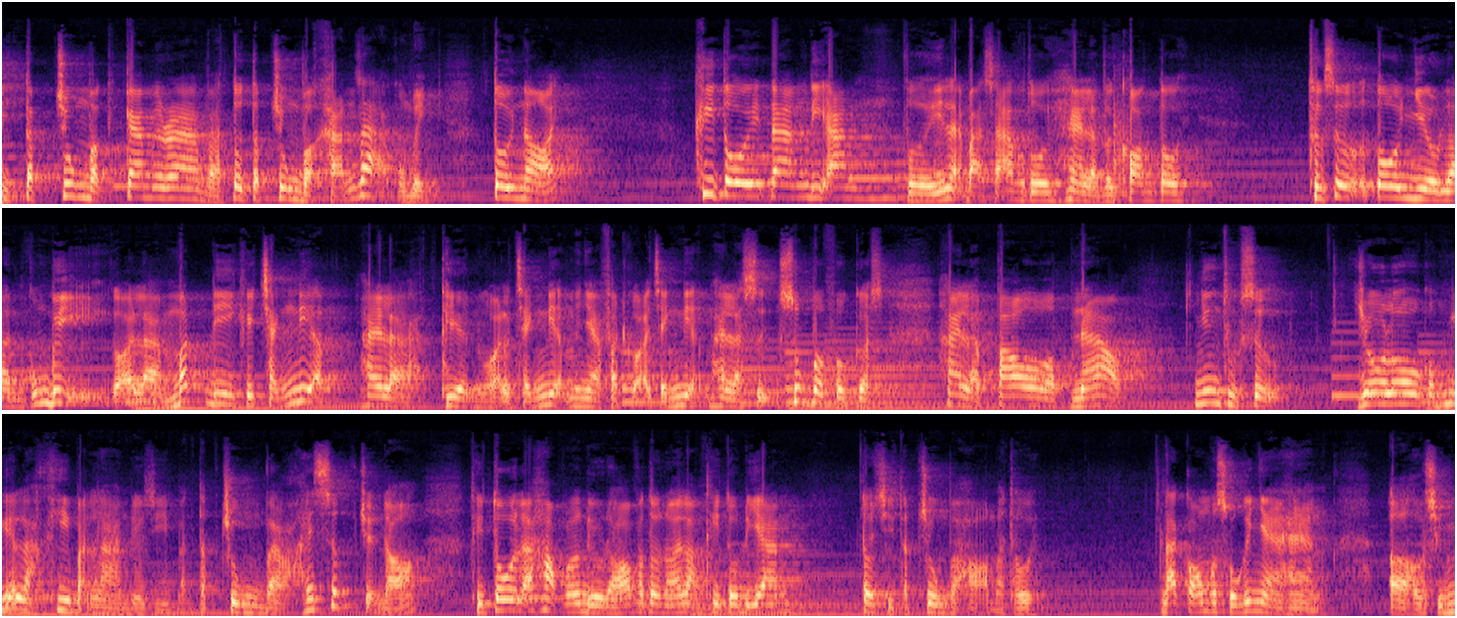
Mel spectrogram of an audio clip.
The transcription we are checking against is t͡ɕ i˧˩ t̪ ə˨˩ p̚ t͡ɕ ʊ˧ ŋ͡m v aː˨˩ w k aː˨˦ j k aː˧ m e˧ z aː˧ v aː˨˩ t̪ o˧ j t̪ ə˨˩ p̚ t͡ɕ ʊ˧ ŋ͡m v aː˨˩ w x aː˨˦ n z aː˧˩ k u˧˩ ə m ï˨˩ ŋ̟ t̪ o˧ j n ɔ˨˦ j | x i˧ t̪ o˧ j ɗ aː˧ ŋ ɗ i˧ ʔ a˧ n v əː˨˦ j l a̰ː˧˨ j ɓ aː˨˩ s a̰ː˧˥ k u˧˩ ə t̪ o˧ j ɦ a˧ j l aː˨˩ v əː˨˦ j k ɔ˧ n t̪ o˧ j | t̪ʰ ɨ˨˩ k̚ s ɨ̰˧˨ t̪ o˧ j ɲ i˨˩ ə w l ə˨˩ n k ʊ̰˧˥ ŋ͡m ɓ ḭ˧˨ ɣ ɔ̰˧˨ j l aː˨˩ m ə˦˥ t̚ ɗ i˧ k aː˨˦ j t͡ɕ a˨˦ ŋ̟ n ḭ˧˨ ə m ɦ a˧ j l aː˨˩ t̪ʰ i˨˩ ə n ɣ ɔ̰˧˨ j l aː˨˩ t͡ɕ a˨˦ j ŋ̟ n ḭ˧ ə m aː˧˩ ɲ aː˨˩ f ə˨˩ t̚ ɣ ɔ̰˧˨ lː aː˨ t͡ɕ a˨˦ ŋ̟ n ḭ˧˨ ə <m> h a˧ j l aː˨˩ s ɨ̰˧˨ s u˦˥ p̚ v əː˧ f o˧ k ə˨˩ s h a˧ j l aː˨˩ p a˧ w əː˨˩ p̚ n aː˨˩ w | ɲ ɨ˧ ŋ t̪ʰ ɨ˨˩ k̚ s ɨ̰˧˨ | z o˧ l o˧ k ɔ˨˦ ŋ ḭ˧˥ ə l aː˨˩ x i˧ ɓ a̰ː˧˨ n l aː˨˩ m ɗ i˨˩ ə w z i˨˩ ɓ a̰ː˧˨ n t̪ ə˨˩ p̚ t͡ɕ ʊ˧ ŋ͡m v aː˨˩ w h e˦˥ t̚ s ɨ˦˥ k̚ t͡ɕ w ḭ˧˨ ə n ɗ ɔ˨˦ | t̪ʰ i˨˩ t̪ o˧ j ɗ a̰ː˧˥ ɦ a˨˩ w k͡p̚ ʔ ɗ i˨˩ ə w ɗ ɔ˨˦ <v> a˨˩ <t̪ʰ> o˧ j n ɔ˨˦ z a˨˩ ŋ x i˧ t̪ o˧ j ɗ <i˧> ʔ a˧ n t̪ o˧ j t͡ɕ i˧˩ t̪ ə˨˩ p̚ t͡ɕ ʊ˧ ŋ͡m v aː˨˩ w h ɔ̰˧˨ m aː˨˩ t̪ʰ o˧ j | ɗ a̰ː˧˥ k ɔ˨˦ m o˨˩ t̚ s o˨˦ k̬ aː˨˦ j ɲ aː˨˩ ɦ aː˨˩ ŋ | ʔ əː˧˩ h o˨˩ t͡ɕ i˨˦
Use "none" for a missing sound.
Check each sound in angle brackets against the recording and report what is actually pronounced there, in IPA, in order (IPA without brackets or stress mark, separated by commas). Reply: m, v, t̪, i˧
